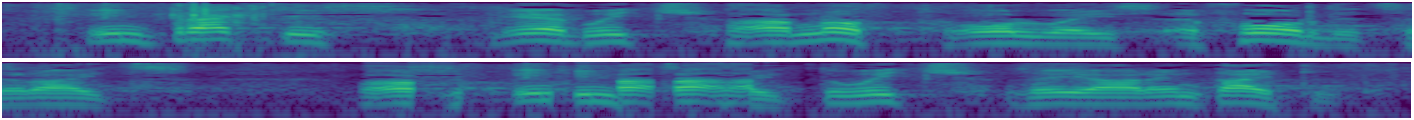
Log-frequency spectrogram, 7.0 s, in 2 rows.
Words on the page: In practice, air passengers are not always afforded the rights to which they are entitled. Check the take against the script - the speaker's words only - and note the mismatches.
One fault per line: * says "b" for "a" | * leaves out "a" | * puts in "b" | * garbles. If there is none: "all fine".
* says "which" for "passengers"
* garbles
